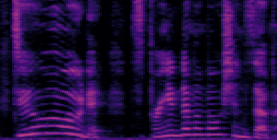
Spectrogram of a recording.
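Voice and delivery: fighting back real tears mid-sentence; choked up. Real, not acted. Reading for Tauruses, she gets choked up on air. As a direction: voice jumps high, close to tears. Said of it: "I can't cry and communicate with you guys".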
